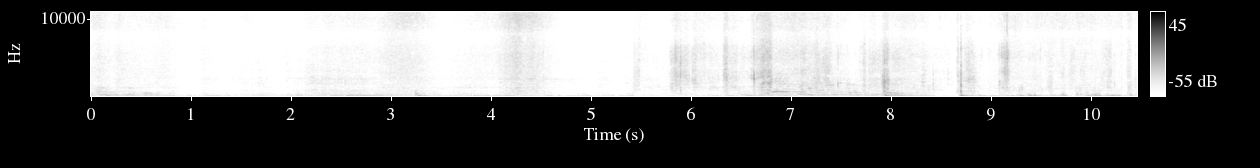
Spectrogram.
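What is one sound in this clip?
Cut fodder rustles as it is scooped and stuffed into a sack.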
